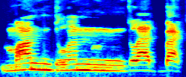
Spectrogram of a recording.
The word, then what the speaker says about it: Mönchengladbach: And it is in, I can't pronounce it, Mönchengladbach, Monchengladbach. That's how you pronounce it in Germany.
